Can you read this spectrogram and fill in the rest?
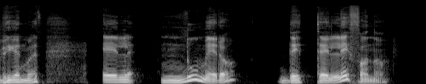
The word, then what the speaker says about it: teléfono: So if there was no accent on teléfono, it would be teléfono, but that's wrong. So it's teléfono.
